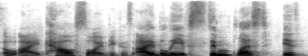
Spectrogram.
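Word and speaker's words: khao soi: spelling of cow soy but what is that H doing there nothing right you cross it out and it still reads exactly the same cow soy so why do we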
